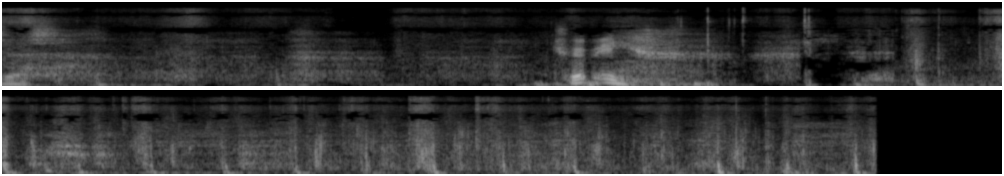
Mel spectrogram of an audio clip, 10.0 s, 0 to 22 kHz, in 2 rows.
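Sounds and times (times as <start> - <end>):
running footsteps on dirt trail: 0.0 - 9.4.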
